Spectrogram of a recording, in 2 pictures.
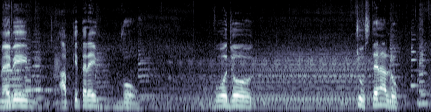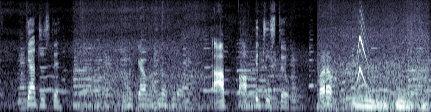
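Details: A male prankster deliberately faking a stammer to irritate members of the public, with repeated initial syllables; finding: stuttering (acted).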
